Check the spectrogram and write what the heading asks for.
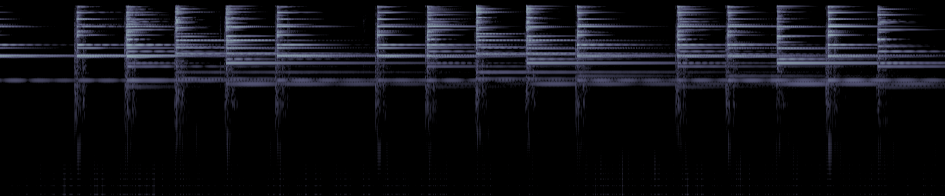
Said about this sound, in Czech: Vy se ozýváte i jiným hlasem prostřednictvím zvonku. Předpokládám, že to je vaše dílo. Teď nám do toho cinkla naše zvonkohra deštenská, která stojí před ateliérem. Ano, každou celou hodinu hraje i písničku.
